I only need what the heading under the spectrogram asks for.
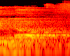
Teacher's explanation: आ की मात्रा भी नहीं मान सकते हम, है ना। तो ये ओ और आ दोनों के बीच की स्थिति में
